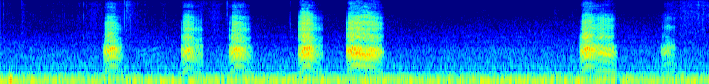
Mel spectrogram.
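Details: Ravens at Ocean Beach Dunes, San Francisco: seven harsh, hoarse croaking calls, several in quick pairs, spread over a few seconds above a steady low rumble of wind or surf.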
